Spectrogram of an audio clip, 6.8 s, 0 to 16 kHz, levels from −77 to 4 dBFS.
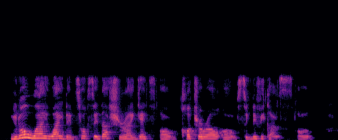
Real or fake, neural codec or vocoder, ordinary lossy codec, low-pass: real; none; Opus, 64 kbps; 7.2 kHz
